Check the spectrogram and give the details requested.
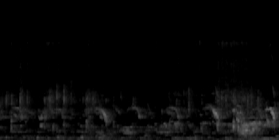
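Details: Fifteen-day-old Sonali chicken chicks being reared, several of them giving high, thin, downward-sliding peeps that overlap, loudest in the final second, over a steady background hiss.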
